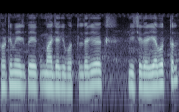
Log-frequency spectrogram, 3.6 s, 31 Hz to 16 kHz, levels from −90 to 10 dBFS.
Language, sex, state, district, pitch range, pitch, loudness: Hindi, male, Uttar Pradesh, Shamli, 130-140 Hz, 135 Hz, -16 LUFS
